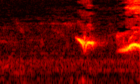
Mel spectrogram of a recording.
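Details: A common blackbird (Turdus merula) singing from a tree in spring, to attract a mate, gives two brief, clear fluty notes about a third of a second apart, the second rising and held, over faint hiss.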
